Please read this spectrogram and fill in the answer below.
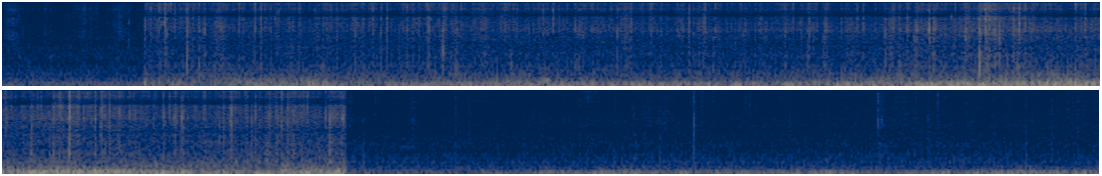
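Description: Chicken pieces sizzling on a wire grill grate over hot campfire coals, with crackling from the embers, growing louder toward the middle and cutting off suddenly about seven seconds in.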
